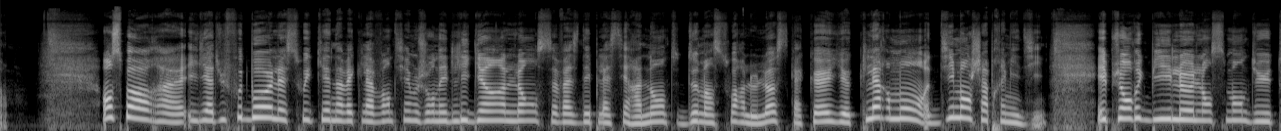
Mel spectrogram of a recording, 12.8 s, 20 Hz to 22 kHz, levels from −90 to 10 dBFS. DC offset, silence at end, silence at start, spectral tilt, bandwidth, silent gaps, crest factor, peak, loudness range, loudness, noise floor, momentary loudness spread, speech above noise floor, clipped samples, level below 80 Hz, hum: under 0.1%; 0.1 s; 0.05 s; -4 dB/octave; 16.5 kHz; none; 20 dB; -2 dBFS; 3 LU; -20 LUFS; -45 dBFS; 10 LU; 25 dB; under 0.1%; -52 dBFS; none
